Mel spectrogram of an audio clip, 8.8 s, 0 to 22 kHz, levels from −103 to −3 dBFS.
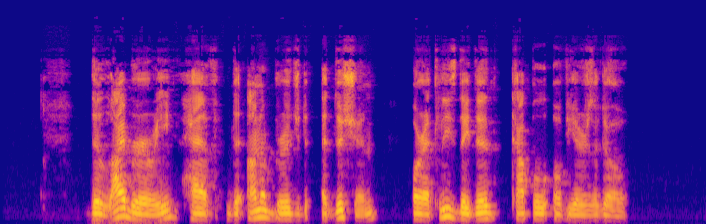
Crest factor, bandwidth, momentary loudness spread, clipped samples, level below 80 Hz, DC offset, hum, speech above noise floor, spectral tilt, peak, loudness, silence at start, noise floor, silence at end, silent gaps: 18 dB; 9.8 kHz; 11 LU; under 0.1%; -58 dBFS; under 0.1%; none; 70 dB; -5 dB/octave; -2 dBFS; -19 LUFS; 1.15 s; -88 dBFS; 1.05 s; none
